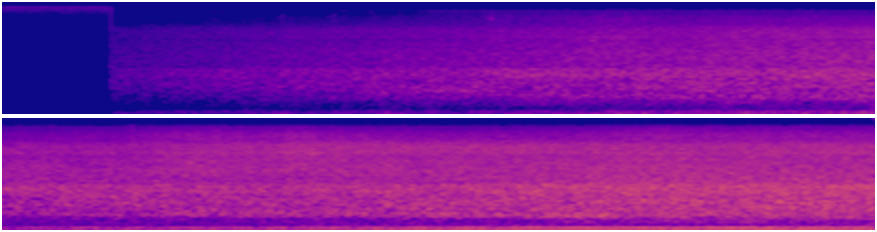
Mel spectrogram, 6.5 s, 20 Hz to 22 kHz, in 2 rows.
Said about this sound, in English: The traffic whizzed by the biker, riding down Route 30 towards York, Pennsylvania.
